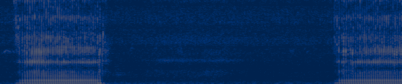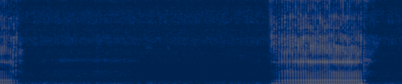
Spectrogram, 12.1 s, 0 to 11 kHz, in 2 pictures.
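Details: Loud rumbling snoring in a sleeping bulldog whose tongue hangs out, recurring every four to five seconds (about 13 a minute), with noisy breathing between snores.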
